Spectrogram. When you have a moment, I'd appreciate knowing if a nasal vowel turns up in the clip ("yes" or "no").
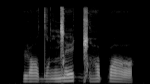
no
